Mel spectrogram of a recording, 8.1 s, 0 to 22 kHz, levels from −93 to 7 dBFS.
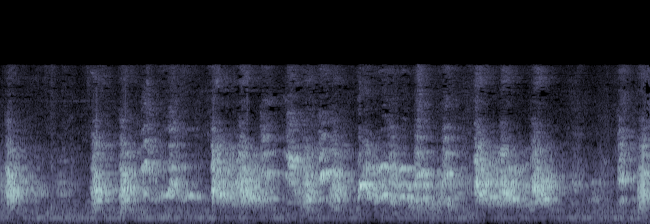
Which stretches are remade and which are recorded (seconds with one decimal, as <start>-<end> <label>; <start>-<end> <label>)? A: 0.0-0.6 remade; 0.6-2.2 recorded; 2.2-3.2 remade; 3.2-7.0 recorded; 7.0-8.1 remade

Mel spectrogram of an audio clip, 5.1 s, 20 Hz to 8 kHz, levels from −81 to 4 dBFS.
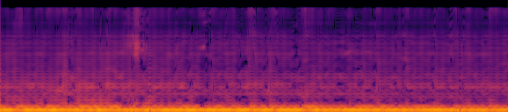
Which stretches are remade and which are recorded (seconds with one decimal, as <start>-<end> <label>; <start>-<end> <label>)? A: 0.0-5.1 remade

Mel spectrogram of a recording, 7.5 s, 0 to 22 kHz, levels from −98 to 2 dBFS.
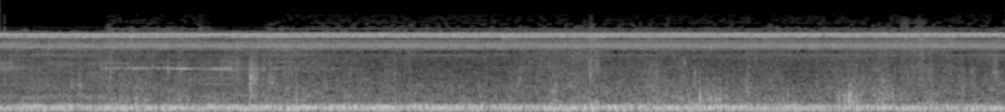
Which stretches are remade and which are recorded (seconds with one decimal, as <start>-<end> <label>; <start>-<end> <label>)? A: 0.0-0.8 remade; 0.8-1.5 recorded; 1.5-2.0 remade; 2.0-7.5 recorded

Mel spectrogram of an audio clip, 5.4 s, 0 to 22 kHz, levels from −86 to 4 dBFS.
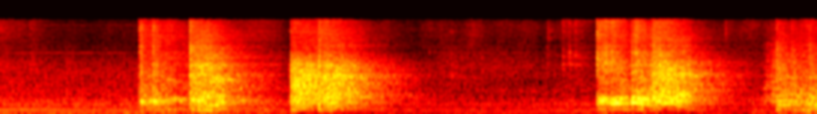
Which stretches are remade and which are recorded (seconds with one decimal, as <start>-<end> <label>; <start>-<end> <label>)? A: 0.0-1.1 recorded; 1.1-2.0 remade; 2.0-3.8 recorded; 3.8-4.6 remade; 4.6-5.4 recorded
